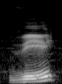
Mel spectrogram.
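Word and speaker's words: wait: ए आई है ना अगर आप 12 खड़ी में देखेंगे तो इसका उच्चारण होता है ए की तरह लेकिन क्या इसे वेट पढ़ेंगे नहीं इसका सही प्रोनंसिएशन होता है एक ही मात्रा लगा कर के ठीक है ना देन इसे पढ़ेंगे वेट मीस इंतजार कीजिए फॉर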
